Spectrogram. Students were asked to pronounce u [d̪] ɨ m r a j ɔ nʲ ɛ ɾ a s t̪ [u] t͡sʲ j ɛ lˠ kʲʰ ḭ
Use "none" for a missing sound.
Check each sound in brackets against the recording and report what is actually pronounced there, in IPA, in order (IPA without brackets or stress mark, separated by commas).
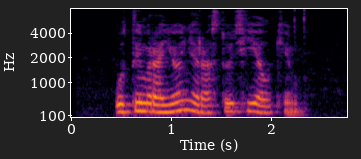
t̪, u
